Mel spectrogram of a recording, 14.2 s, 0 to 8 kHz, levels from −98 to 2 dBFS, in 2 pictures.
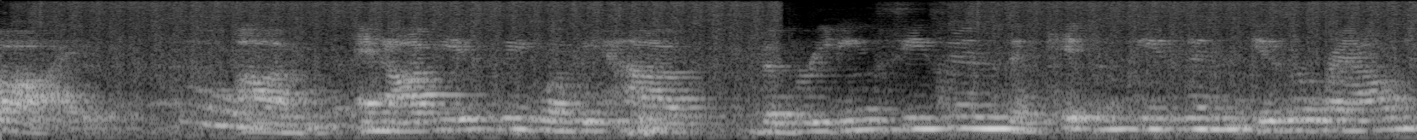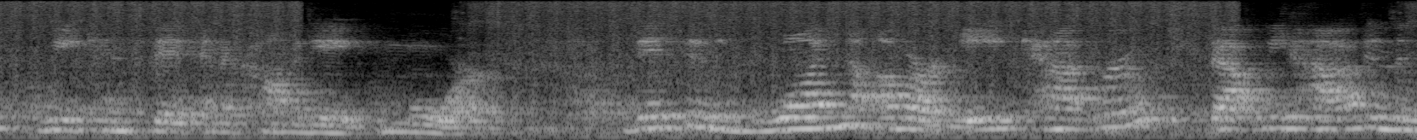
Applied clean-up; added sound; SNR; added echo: none; Engine starting; 19 dB; reverberation time 0.8 s.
